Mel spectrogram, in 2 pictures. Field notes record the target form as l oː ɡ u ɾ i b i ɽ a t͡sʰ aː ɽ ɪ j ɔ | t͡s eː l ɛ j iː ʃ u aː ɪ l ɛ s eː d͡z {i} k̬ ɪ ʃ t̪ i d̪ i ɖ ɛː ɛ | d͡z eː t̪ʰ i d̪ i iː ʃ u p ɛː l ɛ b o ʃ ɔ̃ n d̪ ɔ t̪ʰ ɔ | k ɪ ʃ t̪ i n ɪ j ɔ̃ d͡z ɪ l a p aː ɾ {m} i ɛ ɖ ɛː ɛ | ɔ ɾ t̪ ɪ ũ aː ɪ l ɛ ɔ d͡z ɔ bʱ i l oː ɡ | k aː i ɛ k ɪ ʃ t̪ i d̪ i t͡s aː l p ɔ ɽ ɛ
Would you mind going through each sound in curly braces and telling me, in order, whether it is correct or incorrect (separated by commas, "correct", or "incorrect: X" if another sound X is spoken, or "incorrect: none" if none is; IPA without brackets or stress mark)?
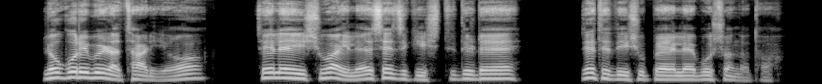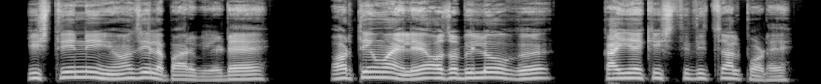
correct, incorrect: b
